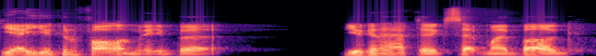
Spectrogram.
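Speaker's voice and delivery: plain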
